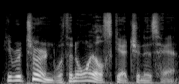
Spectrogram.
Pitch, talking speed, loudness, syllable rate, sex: 120 Hz, 300 wpm, -18 LUFS, 6.6 syllables/s, male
